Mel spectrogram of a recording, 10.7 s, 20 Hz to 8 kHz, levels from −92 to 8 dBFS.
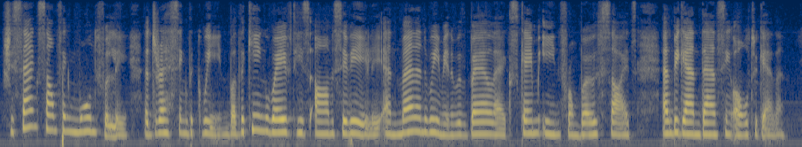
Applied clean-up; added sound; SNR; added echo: none; none; none; none.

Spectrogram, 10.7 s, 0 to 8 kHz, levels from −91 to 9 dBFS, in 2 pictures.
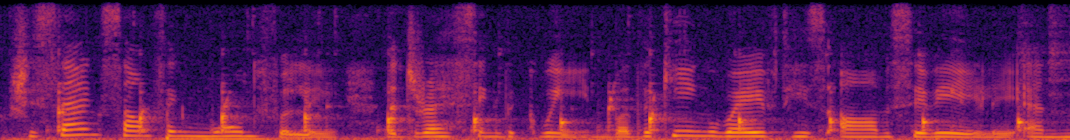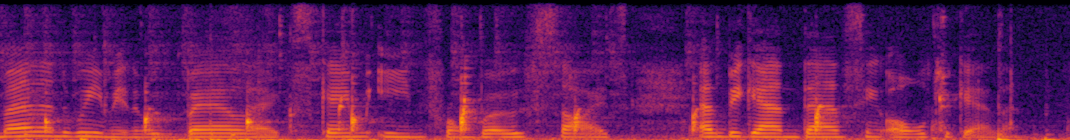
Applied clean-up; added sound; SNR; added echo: none; Sink (filling or washing); 2 dB; none.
